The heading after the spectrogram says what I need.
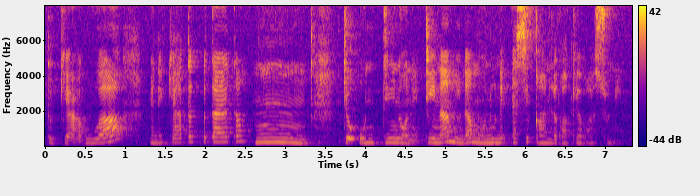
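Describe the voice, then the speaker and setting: A woman telling a story to children at a slow, animated pace, with drawn-out sound words. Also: a little high. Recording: echoey room, faint background noise.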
